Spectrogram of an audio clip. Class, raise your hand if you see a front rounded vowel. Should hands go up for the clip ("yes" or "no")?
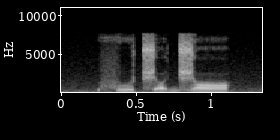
no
